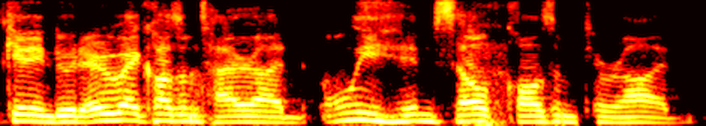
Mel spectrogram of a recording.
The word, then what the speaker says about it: Tyrod: No, Tyrod. That's how he pronounces his Tyrod.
